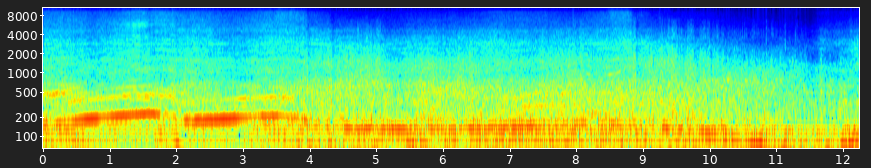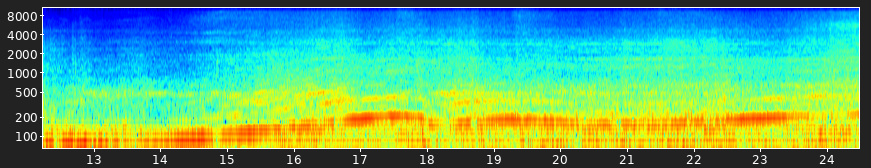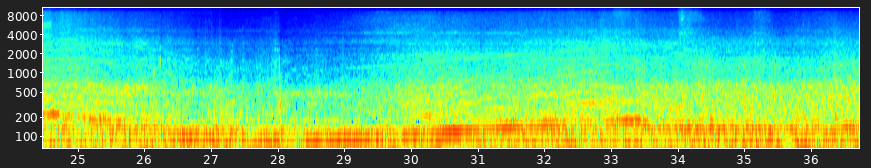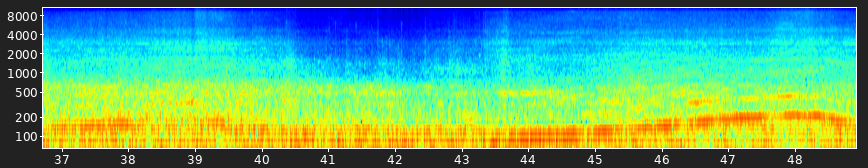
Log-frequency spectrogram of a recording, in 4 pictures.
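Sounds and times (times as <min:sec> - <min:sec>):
car engine revving: 0:00.0 - 0:48.9
tyre and road noise: 0:00.0 - 0:48.9.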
